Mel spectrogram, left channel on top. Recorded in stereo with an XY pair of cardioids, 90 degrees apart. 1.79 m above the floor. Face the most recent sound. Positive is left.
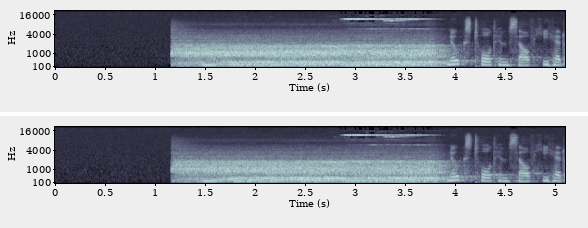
turn(degrees=20)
